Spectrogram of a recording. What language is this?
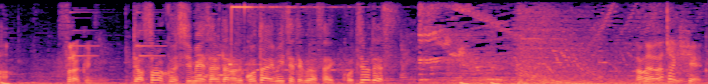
Japanese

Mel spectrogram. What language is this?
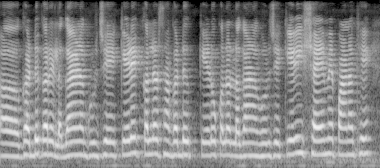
Sindhi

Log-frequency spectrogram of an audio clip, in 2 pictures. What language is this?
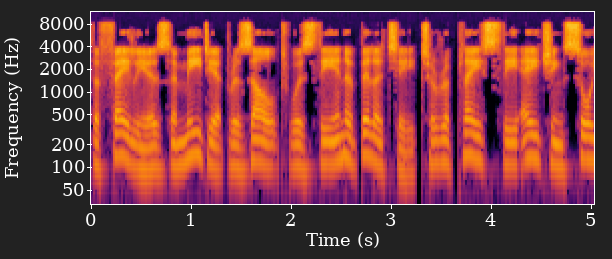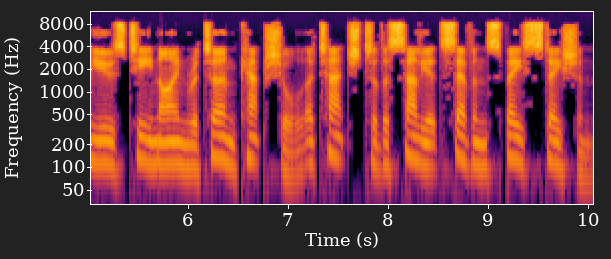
English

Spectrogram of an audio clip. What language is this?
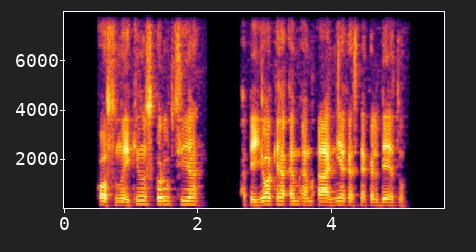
Lithuanian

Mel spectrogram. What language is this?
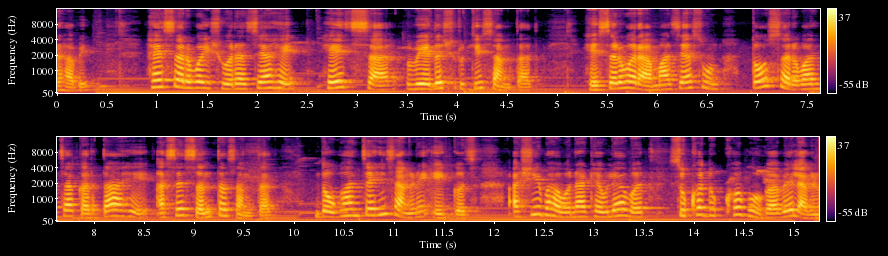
Marathi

